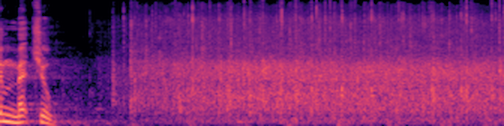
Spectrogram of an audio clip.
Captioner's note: audience applauding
